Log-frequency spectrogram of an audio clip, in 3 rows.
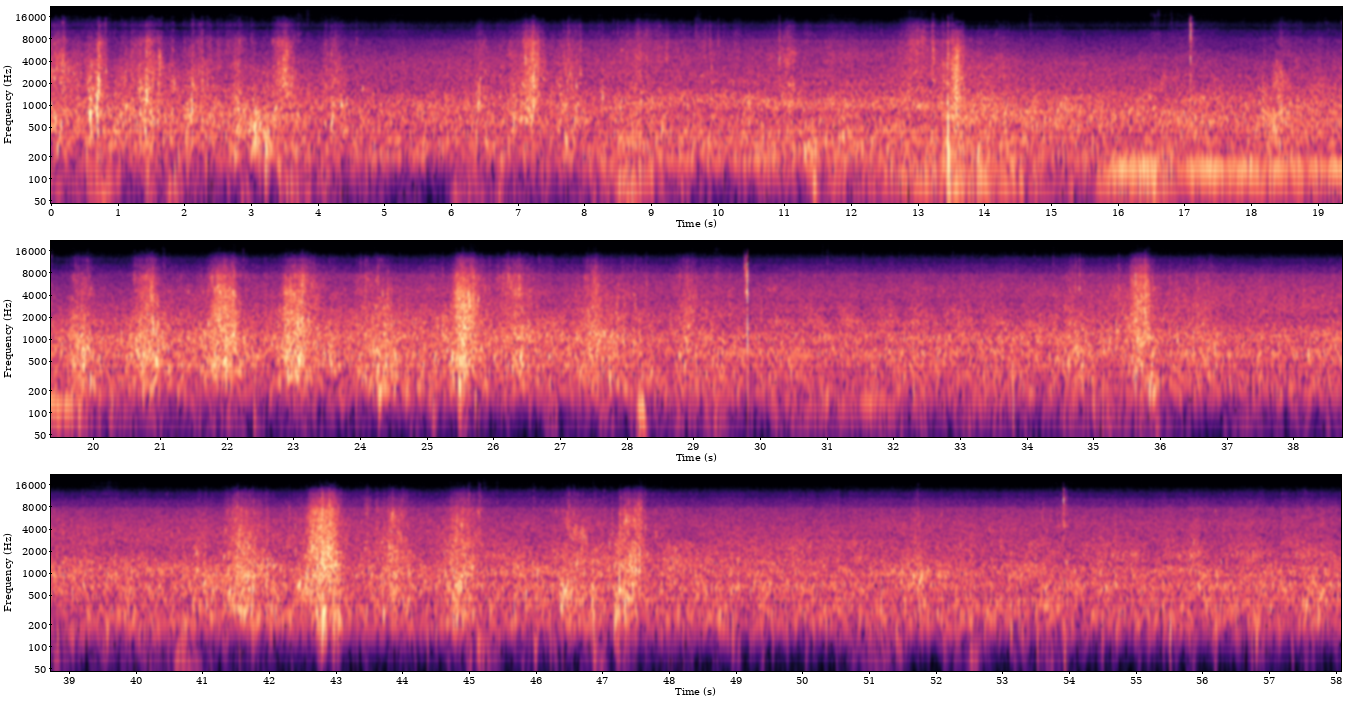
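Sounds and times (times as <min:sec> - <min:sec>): stream water flowing: 0:00.0 - 0:58.0
short swishes: 0:12.7 - 0:14.4.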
